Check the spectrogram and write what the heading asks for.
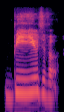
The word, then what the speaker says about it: beautiful: So when we write this word, it's easy for us to think beautiful. Beautiful. But actually this A we don't even pronounce.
